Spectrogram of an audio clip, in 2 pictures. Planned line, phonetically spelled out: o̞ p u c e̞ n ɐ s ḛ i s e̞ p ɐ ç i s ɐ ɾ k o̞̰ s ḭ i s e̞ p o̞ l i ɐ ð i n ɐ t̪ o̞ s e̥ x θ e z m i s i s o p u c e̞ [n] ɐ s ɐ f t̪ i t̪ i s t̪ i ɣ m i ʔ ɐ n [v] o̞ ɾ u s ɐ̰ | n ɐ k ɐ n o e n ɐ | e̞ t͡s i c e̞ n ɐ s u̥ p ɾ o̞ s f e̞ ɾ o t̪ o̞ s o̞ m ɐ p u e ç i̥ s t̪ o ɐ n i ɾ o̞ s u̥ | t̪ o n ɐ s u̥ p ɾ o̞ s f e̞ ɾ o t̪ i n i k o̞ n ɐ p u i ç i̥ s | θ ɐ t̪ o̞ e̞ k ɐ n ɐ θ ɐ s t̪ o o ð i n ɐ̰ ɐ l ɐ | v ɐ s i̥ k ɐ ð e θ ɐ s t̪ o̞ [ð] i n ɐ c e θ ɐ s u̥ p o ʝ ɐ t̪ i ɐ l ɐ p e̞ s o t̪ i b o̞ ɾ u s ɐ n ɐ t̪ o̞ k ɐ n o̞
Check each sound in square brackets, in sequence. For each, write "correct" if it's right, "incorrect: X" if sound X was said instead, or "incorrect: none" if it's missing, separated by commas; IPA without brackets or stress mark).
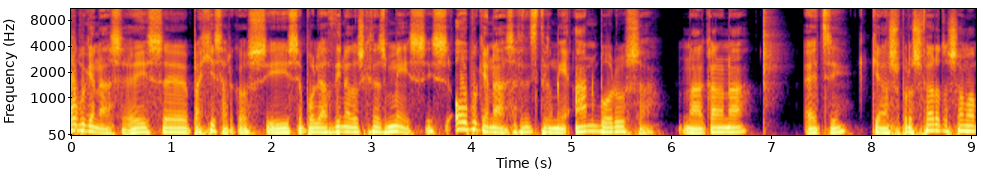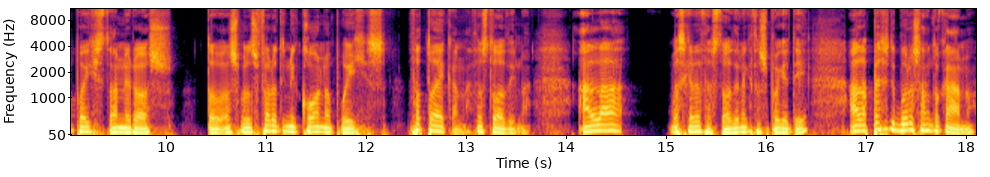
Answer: correct, incorrect: b, correct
